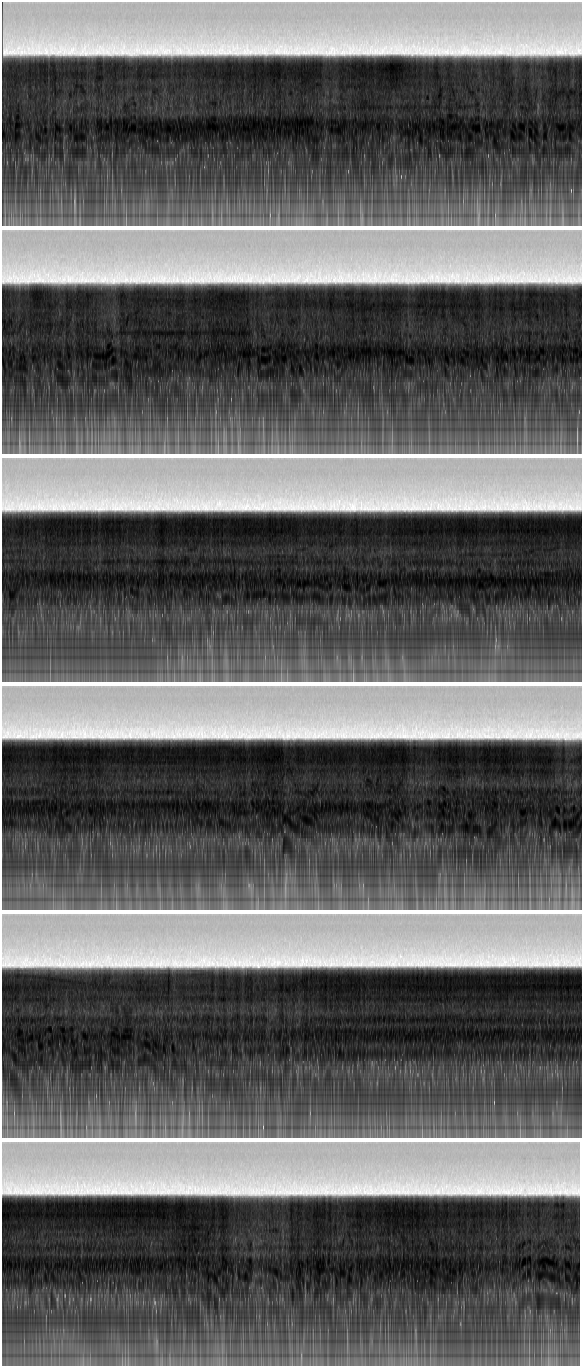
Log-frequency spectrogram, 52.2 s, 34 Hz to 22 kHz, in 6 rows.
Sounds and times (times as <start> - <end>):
Speech: 0.0 - 5.4, 6.0 - 10.9, 12.4 - 17.8, 19.2 - 25.9, 28.9 - 39.1, 43.7 - 44.8, 46.4 - 52.1
Truck: 0.0 - 52.1.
